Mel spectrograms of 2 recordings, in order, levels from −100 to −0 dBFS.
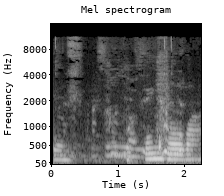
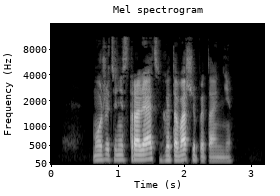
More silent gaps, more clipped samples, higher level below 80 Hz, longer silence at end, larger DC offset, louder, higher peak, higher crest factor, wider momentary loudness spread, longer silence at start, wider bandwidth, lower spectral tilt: neither; neither; first, -50 dBFS vs -70 dBFS; second, 0 s vs 0.5 s; neither; first, -24 LUFS vs -27 LUFS; about the same, -8 dBFS vs -6 dBFS; second, 16 dB vs 22 dB; about the same, 18 LU vs 16 LU; second, 0.05 s vs 0.65 s; about the same, 11.5 kHz vs 11.5 kHz; first, -7 dB/octave vs -4.5 dB/octave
